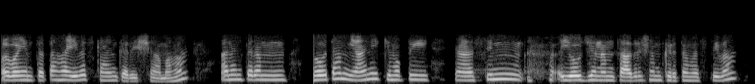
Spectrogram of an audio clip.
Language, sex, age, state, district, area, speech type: Sanskrit, male, 30-45, Karnataka, Bangalore Urban, urban, conversation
